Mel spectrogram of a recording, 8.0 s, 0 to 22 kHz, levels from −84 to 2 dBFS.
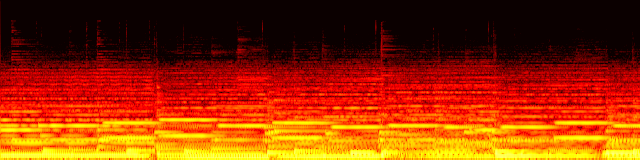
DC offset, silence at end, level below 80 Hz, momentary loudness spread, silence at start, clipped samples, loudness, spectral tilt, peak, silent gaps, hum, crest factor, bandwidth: under 0.1%; 0 s; -20 dBFS; 3 LU; 0 s; under 0.1%; -18 LUFS; -9.5 dB/octave; -4 dBFS; none; none; 12 dB; 5.4 kHz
